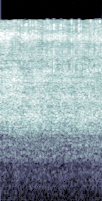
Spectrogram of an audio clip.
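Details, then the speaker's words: Steady high hiss of ethyl chloride spray applied to the shoulder skin for about five seconds as local cooling anesthetic before a subacromial injection for impingement syndrome and partial rotator cuff tear. "we use ethyl chloride spray for local anesthetic we spray the skin for approximately five seconds perished and here it's going to go cold"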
